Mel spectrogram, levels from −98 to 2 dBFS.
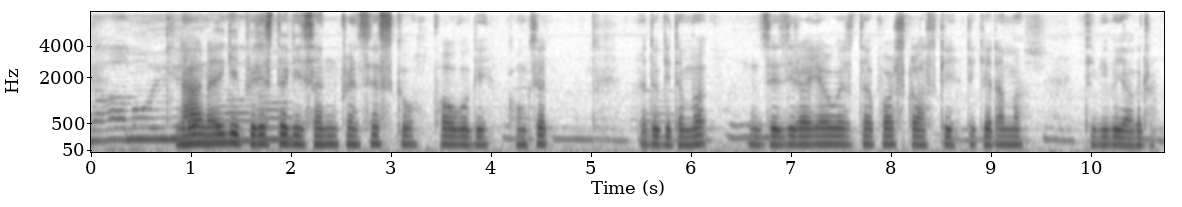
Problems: background sounds at intervals, background conversations at intervals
